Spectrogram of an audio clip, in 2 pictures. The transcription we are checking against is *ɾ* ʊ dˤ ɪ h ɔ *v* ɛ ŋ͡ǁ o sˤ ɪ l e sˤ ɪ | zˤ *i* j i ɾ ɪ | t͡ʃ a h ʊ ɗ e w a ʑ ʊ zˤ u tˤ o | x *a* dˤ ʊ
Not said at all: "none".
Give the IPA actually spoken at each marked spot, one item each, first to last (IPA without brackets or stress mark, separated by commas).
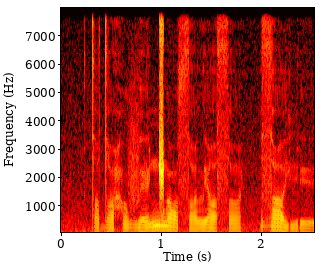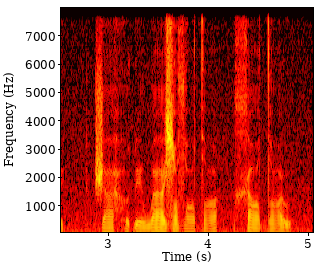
t, v, i, a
